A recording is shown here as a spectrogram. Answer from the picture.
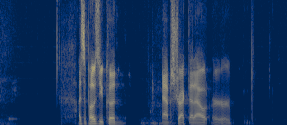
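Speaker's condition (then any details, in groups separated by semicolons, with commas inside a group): No condition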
